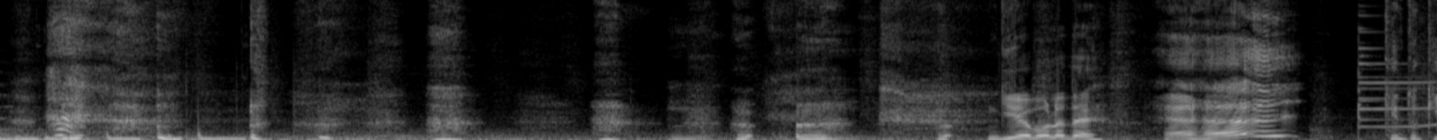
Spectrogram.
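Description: A man talks loudly with animation.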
